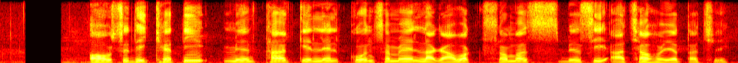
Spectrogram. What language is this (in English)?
Maithili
